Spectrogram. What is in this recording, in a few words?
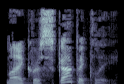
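"microscopically", British English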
